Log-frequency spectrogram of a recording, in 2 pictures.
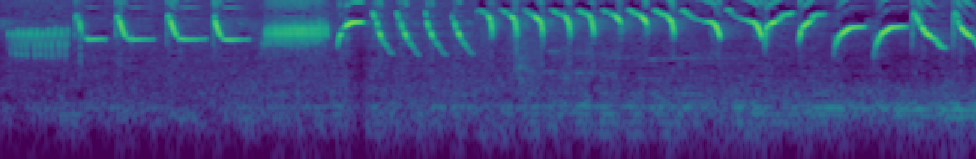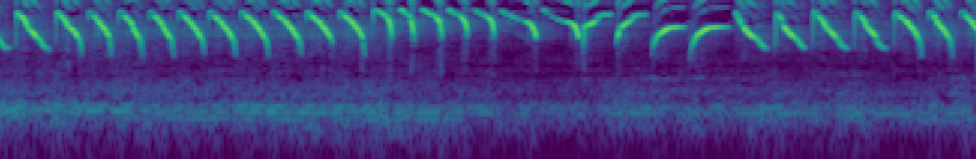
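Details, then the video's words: Canary singing to stimulate lazy canaries: short whistles and a buzzy burst, then a long fast sequence of repeated high whistled notes, some looping V-shaped, varying in pace. "muito eficaz para estimular o som do chilrear dos canários preguiçosos"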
